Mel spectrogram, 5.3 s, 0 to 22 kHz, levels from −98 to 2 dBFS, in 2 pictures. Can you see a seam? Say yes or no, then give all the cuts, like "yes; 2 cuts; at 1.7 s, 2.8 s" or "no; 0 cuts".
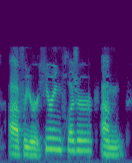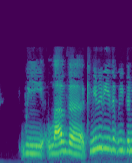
yes; 1 cut; at 1.9 s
